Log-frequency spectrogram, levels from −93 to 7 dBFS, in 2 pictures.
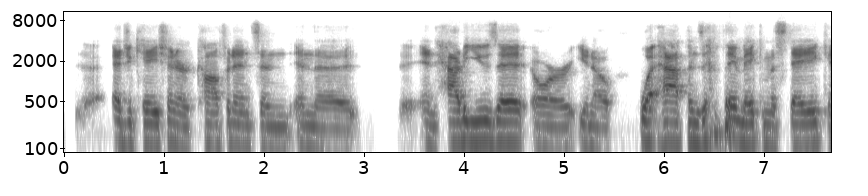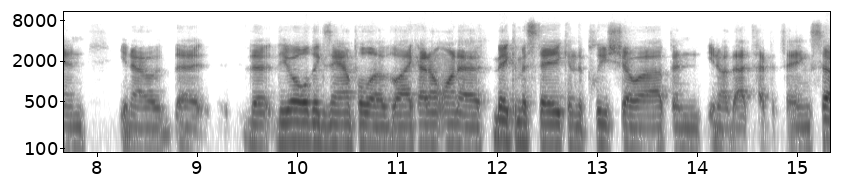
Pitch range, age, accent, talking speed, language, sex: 115-130 Hz, 30-49, American, 200 wpm, English, male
